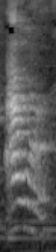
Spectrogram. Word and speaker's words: hour: âm đầu tiên là o, cho nên mình đọc là an hour.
